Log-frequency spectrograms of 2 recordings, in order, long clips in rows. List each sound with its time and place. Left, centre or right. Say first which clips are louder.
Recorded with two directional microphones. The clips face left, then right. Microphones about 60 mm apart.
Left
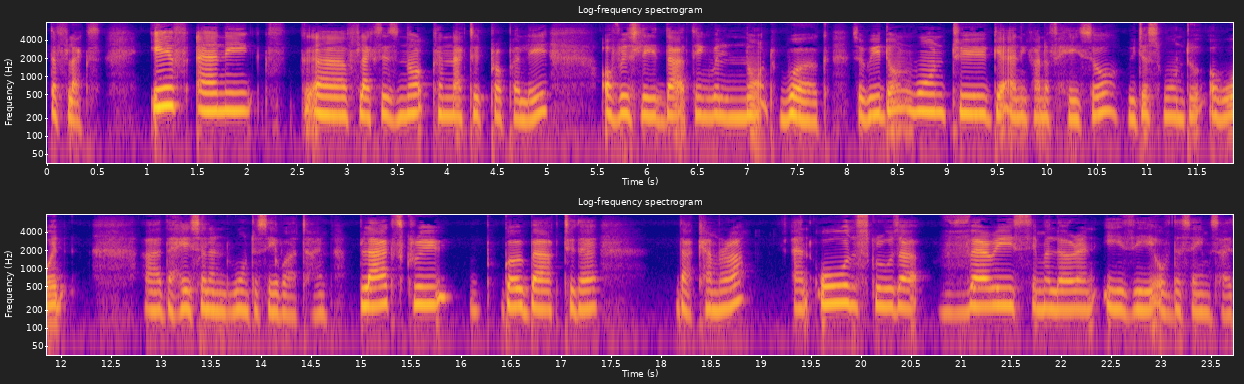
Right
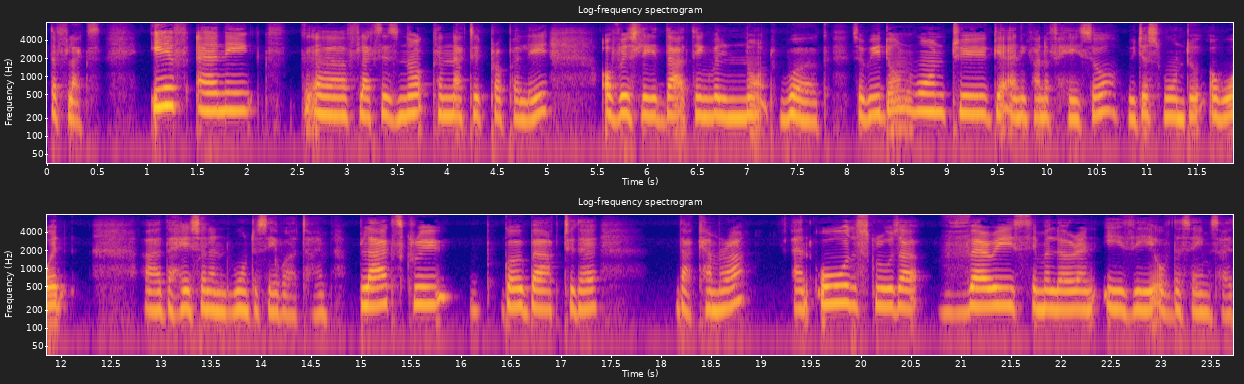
0.0 s a woman's voice: left 1 dB; left
2.5 s speech: left 2 dB; left
7.0 s speech: left 1 dB; left
7.5 s speech: left 3 dB; left
8.1 s a woman's voice: left 1 dB; left
8.5 s speech: left 1 dB; centre
9.0 s speech: left 1 dB; left
19.4 s speech: even; centre
20.8 s speech: right 2 dB; centre
21.1 s speech: right 2 dB; centre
